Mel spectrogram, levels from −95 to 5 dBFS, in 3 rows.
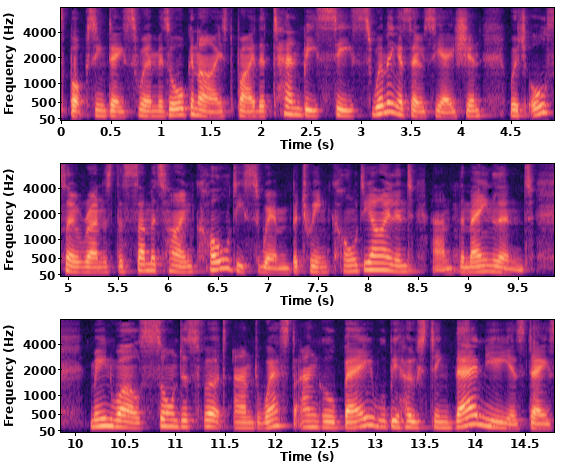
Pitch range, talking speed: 130-170 Hz, 150 wpm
